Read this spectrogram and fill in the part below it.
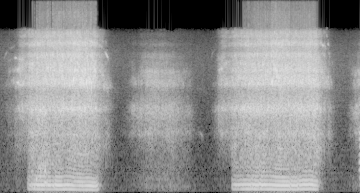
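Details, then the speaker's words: Person who fell asleep during a Skype call: loud, coarse, rattling snores on each in-breath with quieter out-breaths, two cycles about three seconds apart; snoring. "Ooh, you're snoring louder."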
